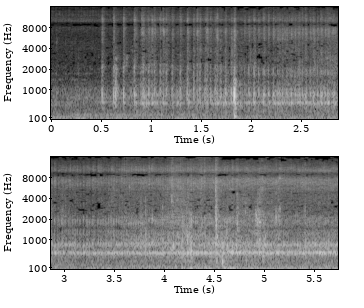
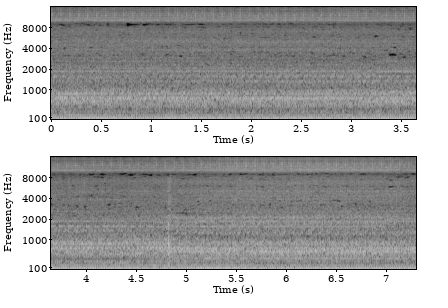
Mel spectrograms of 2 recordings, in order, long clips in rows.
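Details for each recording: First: Figured it out! its the CV boots that are making a rubbing/screeching noise on my 2017 Honda civic. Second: 2017 Honda Civic after cleaning and lubing the CV boots with dry Teflon lube: steady engine and driveline hum, front rubbing/screeching noise gone.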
